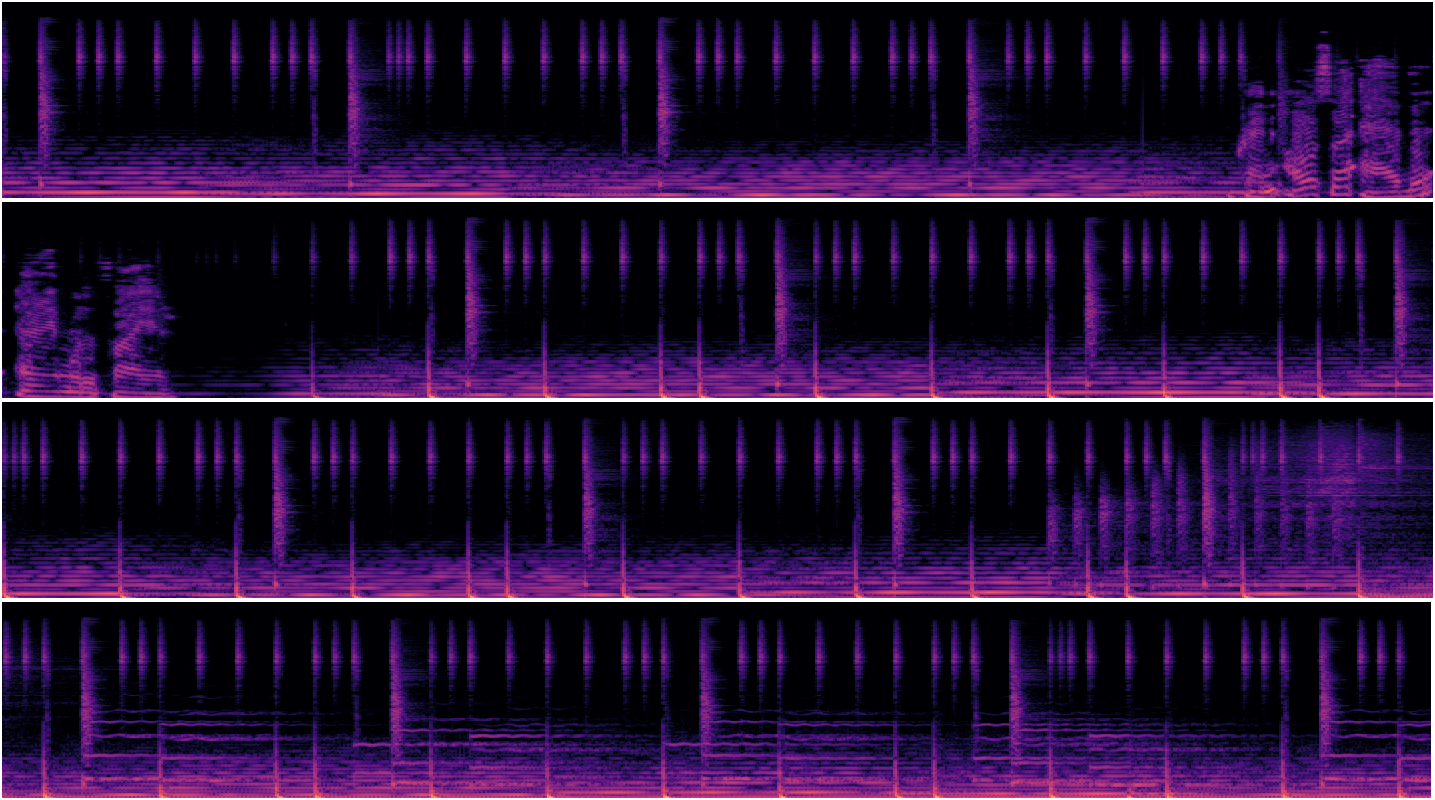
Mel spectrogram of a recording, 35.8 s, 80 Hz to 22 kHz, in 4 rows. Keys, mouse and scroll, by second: 0.1 click, 10.0-11.1 scroll down 8, 11.1 click, 11.1-11.8 scroll down 5, 11.8 space, 16.3 right click, 16.8 alt+right click, 17.2 scroll up 1, 17.5 alt+right click, 19.8-20.9 scroll up 10, 20.9 click, 20.9-21.5 scroll up 1, 22.3-23.3 scroll down 18, 23.8 click, 24.5 click, 26.9 click, 29.7 click, 30.4 right click, 31.6-32.4 scroll up 2, 32.4 space, 32.8 click, 33.6 click, 34.6 click, 35.4 scroll up 4, 35.6 alt+right click.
